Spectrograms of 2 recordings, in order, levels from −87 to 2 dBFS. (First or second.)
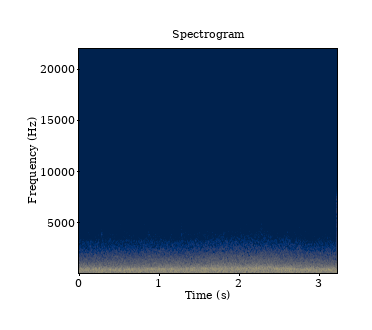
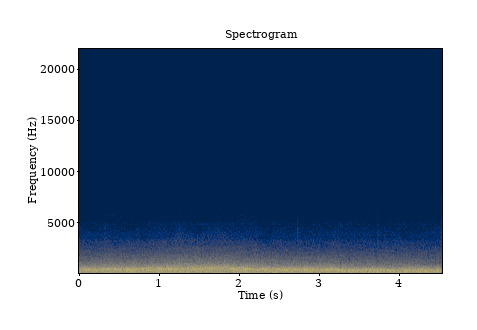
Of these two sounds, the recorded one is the first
